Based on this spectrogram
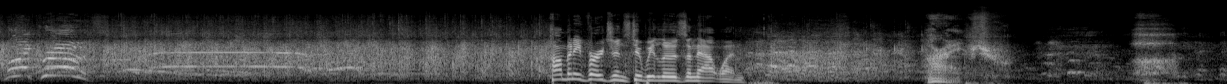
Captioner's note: applause; laughing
